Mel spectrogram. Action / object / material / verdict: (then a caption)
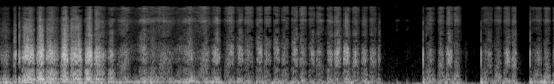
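scrape / graphite pencil on drawing paper / paper / none. A graphite pencil scratches and shades across a large sheet of white drawing paper on a sketch pad with a red back cover, held upright. The strokes make a dense, rapid, raspy scratching with a bright papery hiss. They continue steadily, then break into short bursts with brief silent pauses near the end.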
